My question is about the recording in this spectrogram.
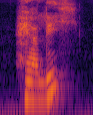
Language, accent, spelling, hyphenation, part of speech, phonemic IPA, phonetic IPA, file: German, Austria, herrlich, herr‧lich, adjective, /ˈhɛʁlɪç/, [ˈhɛɐ̯lɪç], De-at-herrlich.ogg
- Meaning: fantastic; marvelous; wonderful; splendid; glorious; lovely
